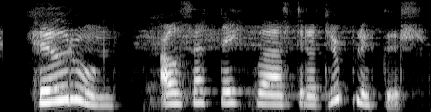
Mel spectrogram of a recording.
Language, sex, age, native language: Icelandic, female, 11, Icelandic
